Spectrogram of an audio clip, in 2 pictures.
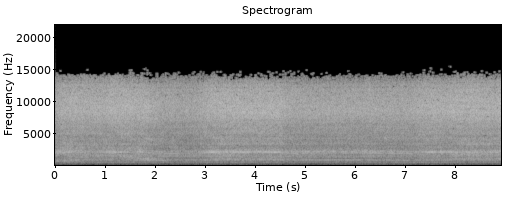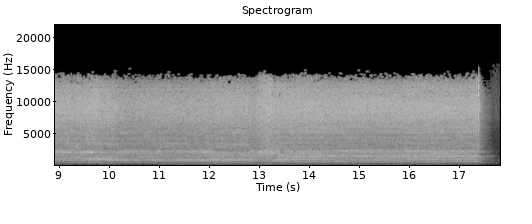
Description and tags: hair dryer, stereo sound.
Thank you for the effort.
blow, dryer, hair, noise, sound, stereo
